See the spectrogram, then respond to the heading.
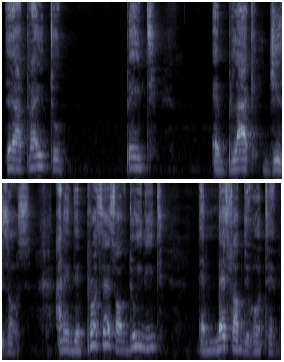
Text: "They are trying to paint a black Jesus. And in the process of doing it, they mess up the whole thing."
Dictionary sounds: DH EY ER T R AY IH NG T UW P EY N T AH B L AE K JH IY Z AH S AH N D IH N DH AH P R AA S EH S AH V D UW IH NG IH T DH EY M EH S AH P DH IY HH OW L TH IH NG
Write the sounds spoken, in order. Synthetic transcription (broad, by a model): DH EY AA T R AY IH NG T UW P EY T AH B L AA K JH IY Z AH S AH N IH N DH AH P R AA S EH S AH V D UW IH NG IH T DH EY M EH S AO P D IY HH OW L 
